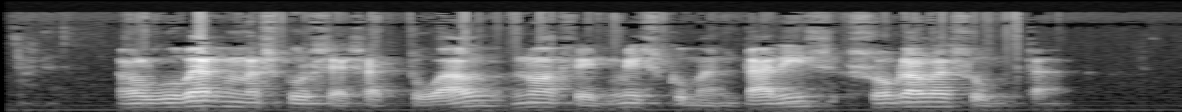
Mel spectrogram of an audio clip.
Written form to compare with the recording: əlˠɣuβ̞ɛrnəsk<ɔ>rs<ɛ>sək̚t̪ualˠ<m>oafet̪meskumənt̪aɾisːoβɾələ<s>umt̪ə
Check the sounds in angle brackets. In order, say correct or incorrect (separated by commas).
incorrect, correct, incorrect, correct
